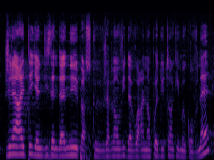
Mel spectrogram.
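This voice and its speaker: A woman's voice sits at a fairly low pitch, with a dark, mellow tone. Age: 60s. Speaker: audience member at a health talk. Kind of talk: audience testimony at a public conference.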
